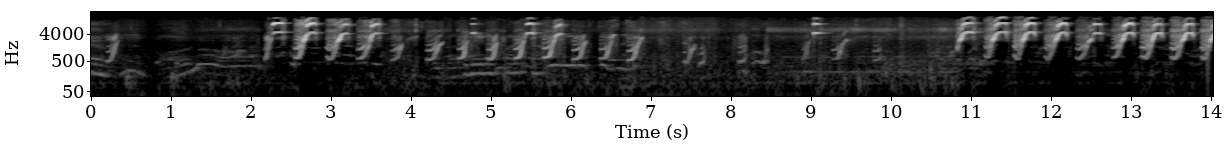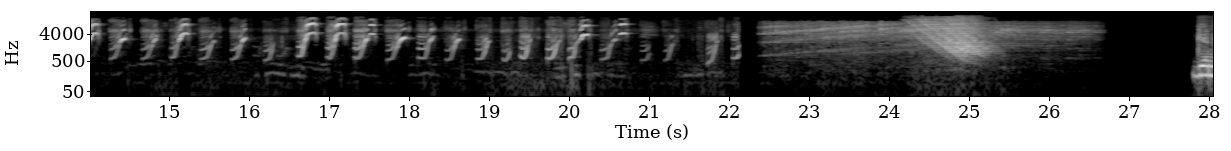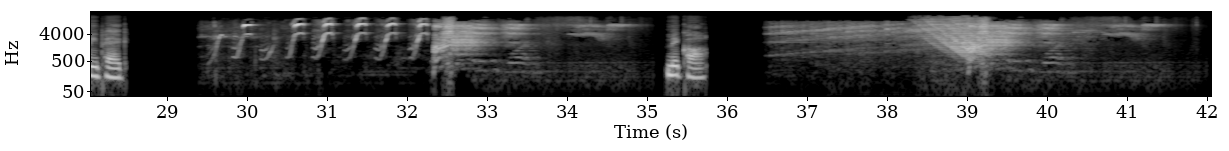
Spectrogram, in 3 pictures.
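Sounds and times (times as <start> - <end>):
guinea pig wheeking: 0.0 - 0.5, 2.2 - 10.1, 10.7 - 22.2, 29.5 - 33.5.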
